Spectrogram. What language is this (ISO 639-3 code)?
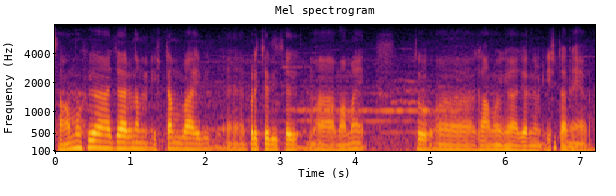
san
